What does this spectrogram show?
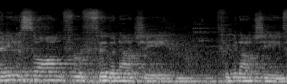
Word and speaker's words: Fibonacci: Fibonacci, four syllables.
